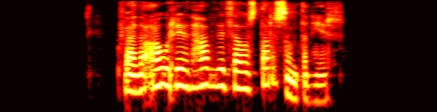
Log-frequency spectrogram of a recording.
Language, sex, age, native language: Icelandic, female, 40-49, Icelandic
